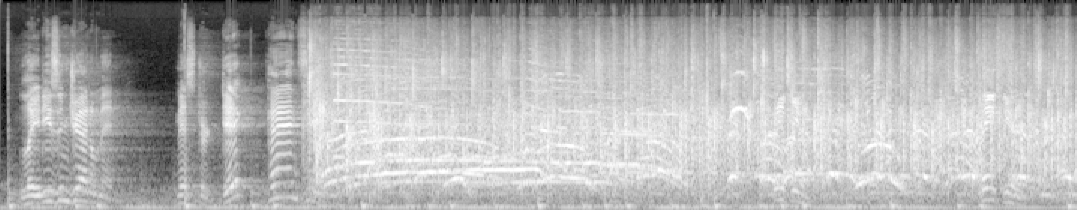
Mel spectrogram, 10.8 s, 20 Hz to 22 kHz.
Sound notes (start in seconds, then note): 0.0 drums playing slowly; 3.0 cheers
